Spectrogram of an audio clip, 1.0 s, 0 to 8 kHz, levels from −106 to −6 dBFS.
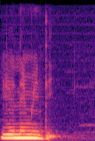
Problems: constant background noise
